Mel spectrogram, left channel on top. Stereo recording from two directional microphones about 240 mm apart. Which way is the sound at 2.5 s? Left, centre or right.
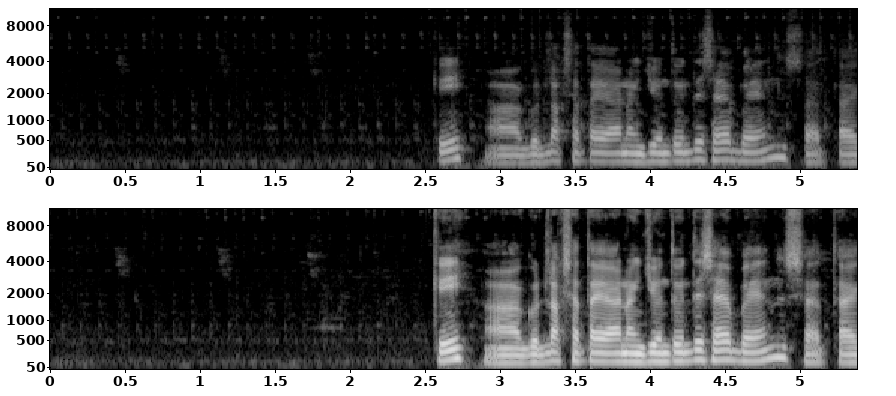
Right.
